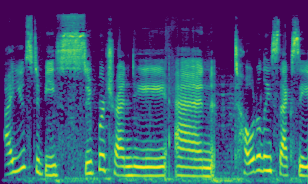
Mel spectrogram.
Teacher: the kind of vocal fry that I think you find especially grating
